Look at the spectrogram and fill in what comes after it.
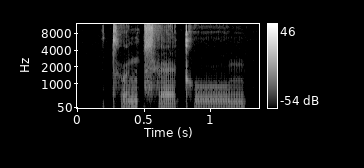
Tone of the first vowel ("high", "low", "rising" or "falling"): rising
